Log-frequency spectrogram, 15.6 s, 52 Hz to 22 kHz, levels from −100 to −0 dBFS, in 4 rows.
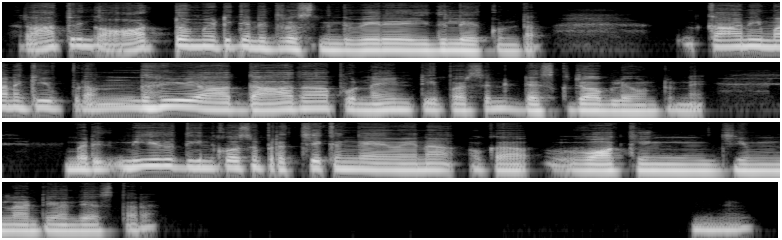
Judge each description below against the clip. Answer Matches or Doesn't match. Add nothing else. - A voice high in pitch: Doesn't match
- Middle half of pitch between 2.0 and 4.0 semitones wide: Doesn't match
